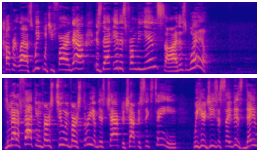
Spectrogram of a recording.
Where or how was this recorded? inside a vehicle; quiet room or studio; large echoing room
large echoing room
